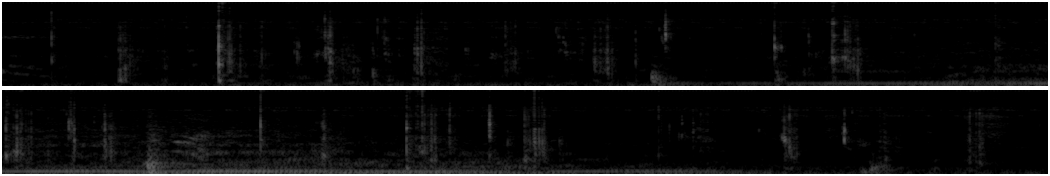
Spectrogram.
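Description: Close-miked chewing of raw takokak (pea eggplants): soft crunches and many small wet mouth clicks. A low steady hum swells up in the middle and fades away again.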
